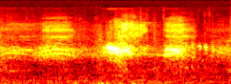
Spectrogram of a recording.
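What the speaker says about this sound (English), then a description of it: "Oh look, she became friends with the crows." Crows cawing in the video game Dead by Daylight: a few harsh caws rise over a steady, noisy ambient bed, moderately loud with no talking.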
